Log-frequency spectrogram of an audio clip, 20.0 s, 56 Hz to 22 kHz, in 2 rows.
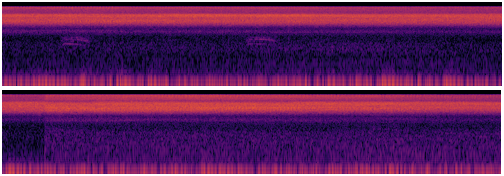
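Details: Summer cicadas in a hillside residential neighbourhood of Nisshin, suburban Nagoya, Aichi Prefecture, Japan, at 1 PM on 28 July 2021: a steady, high, unbroken shrill drone throughout, with two short crow caws early on.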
